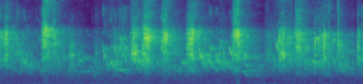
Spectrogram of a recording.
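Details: Parakeets chirping in a fast run of high buzzy notes and squeaks, roughly two per second, layered into a constant chatter with one sharp click partway through.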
